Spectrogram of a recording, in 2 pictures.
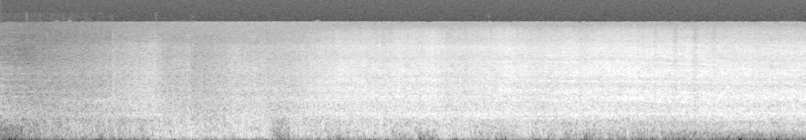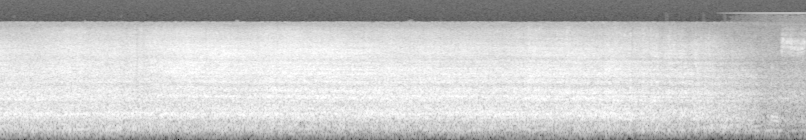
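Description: A train approaches and rumbles steadily past on the rails.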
